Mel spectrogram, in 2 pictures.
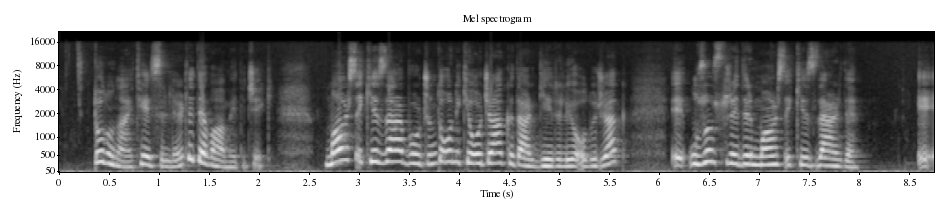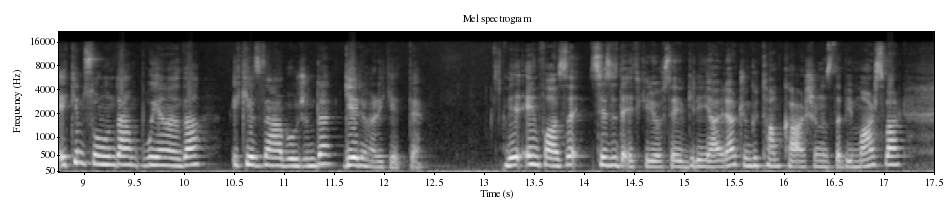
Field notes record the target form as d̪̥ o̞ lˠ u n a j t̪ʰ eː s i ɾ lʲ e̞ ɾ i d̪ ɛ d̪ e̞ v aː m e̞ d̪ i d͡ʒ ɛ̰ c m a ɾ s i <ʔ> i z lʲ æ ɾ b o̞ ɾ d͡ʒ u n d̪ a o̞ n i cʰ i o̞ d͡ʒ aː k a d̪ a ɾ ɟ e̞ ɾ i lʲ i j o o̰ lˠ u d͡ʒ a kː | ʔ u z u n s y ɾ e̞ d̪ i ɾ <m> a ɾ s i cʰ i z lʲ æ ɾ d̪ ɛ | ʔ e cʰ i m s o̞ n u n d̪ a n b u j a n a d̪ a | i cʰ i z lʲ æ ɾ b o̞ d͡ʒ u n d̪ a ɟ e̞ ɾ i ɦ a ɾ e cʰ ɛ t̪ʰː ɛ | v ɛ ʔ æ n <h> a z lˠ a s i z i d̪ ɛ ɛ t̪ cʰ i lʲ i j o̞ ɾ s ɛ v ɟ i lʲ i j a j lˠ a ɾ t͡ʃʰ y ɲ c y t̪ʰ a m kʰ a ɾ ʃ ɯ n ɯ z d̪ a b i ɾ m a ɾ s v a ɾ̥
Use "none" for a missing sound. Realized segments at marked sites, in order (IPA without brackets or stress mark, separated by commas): c, m, f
